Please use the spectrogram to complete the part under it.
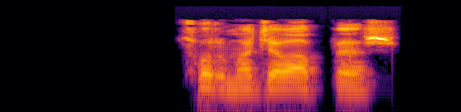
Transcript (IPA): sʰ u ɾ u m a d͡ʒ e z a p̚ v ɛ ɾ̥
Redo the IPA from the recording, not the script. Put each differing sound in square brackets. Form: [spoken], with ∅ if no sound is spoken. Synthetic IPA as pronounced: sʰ [o] ɾ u m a d͡ʒ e [v] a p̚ v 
